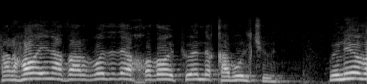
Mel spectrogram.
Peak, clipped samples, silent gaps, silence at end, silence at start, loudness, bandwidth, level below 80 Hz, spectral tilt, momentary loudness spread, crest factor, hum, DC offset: -4 dBFS; under 0.1%; none; 0 s; 0 s; -19 LUFS; 9.6 kHz; -56 dBFS; -7.5 dB/octave; 8 LU; 14 dB; none; under 0.1%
